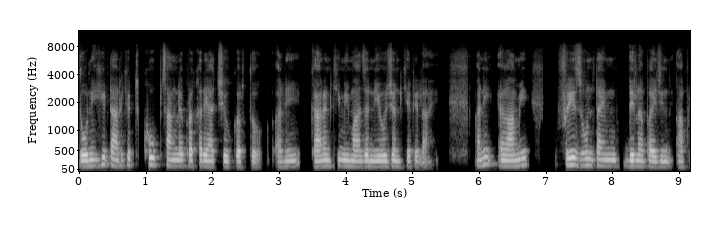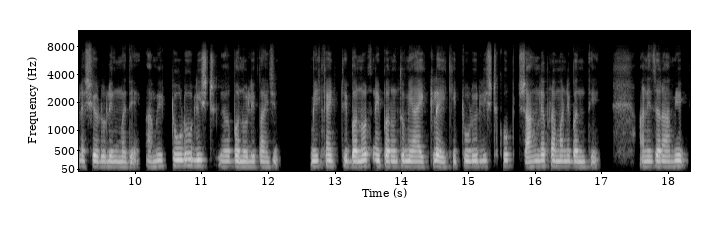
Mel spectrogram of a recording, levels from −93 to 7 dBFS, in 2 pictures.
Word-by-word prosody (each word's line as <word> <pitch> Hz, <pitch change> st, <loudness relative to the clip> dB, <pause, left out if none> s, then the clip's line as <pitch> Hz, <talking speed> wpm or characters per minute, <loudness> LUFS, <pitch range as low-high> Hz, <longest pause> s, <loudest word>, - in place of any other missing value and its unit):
दोन्हीही 140 Hz, +4 st, +4 dB
टार्गेट 140 Hz, 0 st, -2 dB
खूप 170 Hz, 0 st, +2 dB
चांगल्या 140 Hz, -2 st, +1 dB
प्रकारे 135 Hz, 0 st, +2 dB
अचीव्ह 125 Hz, 0 st, -1 dB
करतो. 125 Hz, 0 st, -1 dB, 0.3 s
आणि 125 Hz, +1 st, -2 dB, 0.2 s
कारण 130 Hz, +2 st, +2 dB
की -, -, -3 dB
मी 135 Hz, -1 st, +2 dB
माझं 130 Hz, 0 st, +2 dB
नियोजन 130 Hz, 0 st, +2 dB
केलेलं 125 Hz, 0 st, -4 dB
आहे. -, -, -16 dB, 0.6 s
आणि 170 Hz, +5 st, -1 dB, 0.3 s
आम्ही 135 Hz, +4 st, +2 dB, 0.6 s
फ्री 165 Hz, +1 st, +6 dB
झोन 150 Hz, -1 st, -2 dB
टाईम 140 Hz, -2 st, +1 dB, 0.2 s
दिला 135 Hz, 0 st, +4 dB
पाहिजे 125 Hz, -1 st, +2 dB, 0.2 s
आपल्या 125 Hz, +1 st, -4 dB
शेड्यूलिंगमध्ये 120 Hz, -2 st, 0 dB, 0.2 s
आम्ही 130 Hz, +3 st, -1 dB, 0.2 s
टू 140 Hz, -1 st, +5 dB
डू 145 Hz, +1 st, +2 dB
लिस्ट 140 Hz, +1 st, 0 dB, 0.3 s
बनवली 120 Hz, -1 st, +3 dB
पाहिजे. 120 Hz, -2 st, -3 dB, 0.5 s
मी 130 Hz, -, +4 dB
काही 130 Hz, 0 st, -1 dB
बनवत 125 Hz, +2 st, +6 dB
नाही 135 Hz, -1 st, +3 dB
परंतु 125 Hz, 0 st, +3 dB
मी 125 Hz, -1 st, +4 dB
ऐकलंय, 120 Hz, +1 st, +2 dB
की -, -, -5 dB
टू 130 Hz, -, 0 dB
डू 130 Hz, +1 st, +2 dB
लिस्ट 130 Hz, +1 st, -6 dB
खूप 135 Hz, 0 st, -3 dB, 0.2 s
चांगल्या 130 Hz, +3 st, +1 dB
प्रमाणे 125 Hz, -1 st, 0 dB
बनते 120 Hz, -1 st, -1 dB, 0.6 s
आणि 125 Hz, 0 st, 0 dB
जर 125 Hz, 0 st, +3 dB
प -, -, 0 dB
आम्ही, 125 Hz, +2 st, +1 dB
130 Hz, 160 wpm, -23 LUFS, 125-135 Hz, 0.6 s, फ्री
